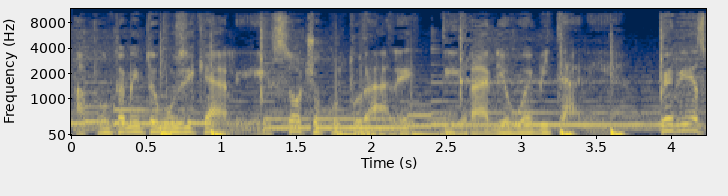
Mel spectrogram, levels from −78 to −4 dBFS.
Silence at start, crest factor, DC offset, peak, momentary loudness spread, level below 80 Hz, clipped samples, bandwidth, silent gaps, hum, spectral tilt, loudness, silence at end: 0 s; 16 dB; under 0.1%; 0 dBFS; 4 LU; -24 dBFS; under 0.1%; 11 kHz; none; none; -5 dB/octave; -17 LUFS; 0 s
